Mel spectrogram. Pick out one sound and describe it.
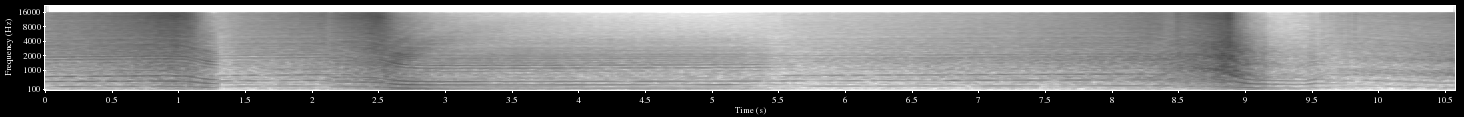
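Racing cars roar past close by, their engine pitch dropping sharply as they go.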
